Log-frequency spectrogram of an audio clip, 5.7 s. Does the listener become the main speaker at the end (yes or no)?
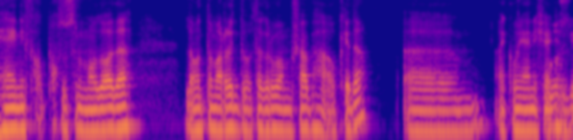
yes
